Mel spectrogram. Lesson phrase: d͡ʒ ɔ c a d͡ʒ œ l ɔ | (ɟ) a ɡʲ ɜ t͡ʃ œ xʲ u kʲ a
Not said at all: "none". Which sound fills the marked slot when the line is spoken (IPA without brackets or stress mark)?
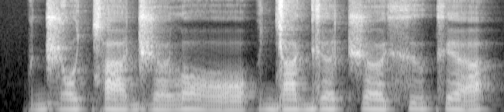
ɟ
